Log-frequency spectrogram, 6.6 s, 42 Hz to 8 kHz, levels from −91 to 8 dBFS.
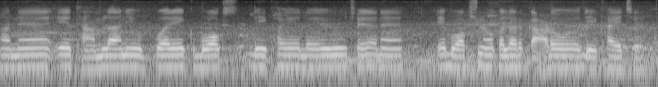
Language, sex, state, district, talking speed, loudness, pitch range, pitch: Gujarati, male, Gujarat, Gandhinagar, 155 wpm, -15 LUFS, 135-145 Hz, 140 Hz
